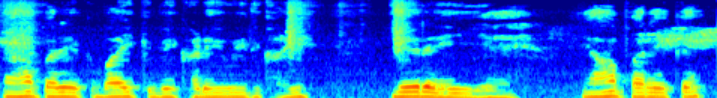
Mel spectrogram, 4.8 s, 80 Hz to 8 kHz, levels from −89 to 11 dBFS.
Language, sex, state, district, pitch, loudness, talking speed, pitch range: Hindi, male, Haryana, Rohtak, 130 Hz, -18 LUFS, 175 wpm, 125-140 Hz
